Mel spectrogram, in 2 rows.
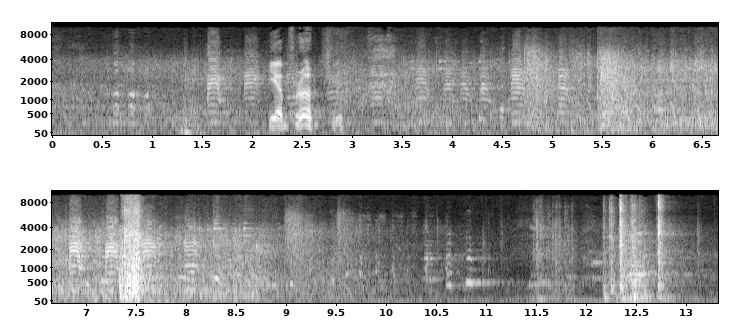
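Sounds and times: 
car engine rattling and churning: 0.0 - 10.6
clattering noise of a car stopping: 0.0 - 13.2
laughter: 0.0 - 13.3
speech: 2.2 - 3.4
sharp bang: 2.8 - 9.5.

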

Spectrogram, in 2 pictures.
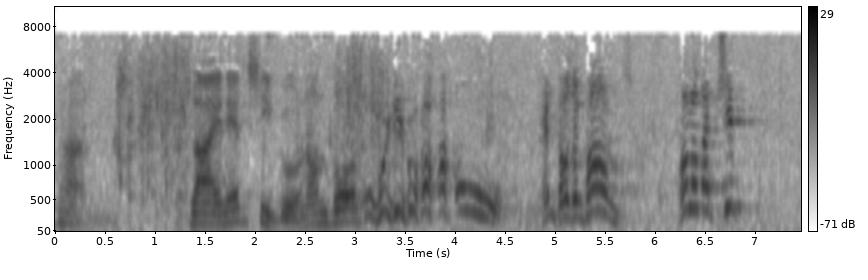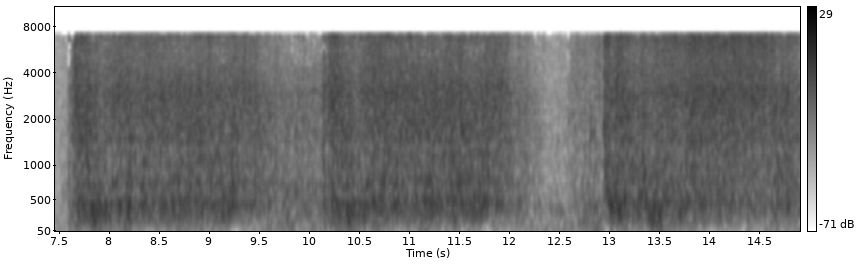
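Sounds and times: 
speech: 0.1 - 7.0
laughter: 3.0 - 4.5
loud splashes into water: 7.6 - 14.8.

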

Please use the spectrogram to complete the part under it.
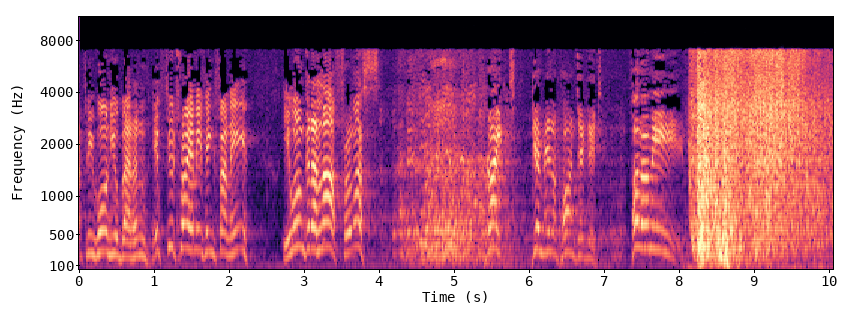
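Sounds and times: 
speech: 0.0 - 9.2
laughter: 4.0 - 5.9
water splashing as people plunge into the Atlantic: 8.1 - 10.0.

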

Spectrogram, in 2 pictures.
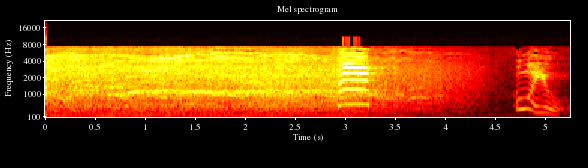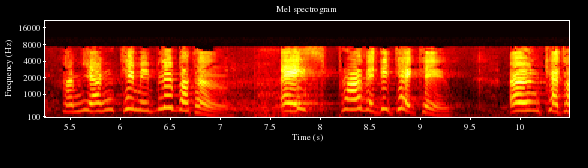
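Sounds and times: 
prerecorded applause clapping: 0.0 - 4.4
prerecorded crowd cheering: 0.0 - 4.4
speech: 4.9 - 10.4.

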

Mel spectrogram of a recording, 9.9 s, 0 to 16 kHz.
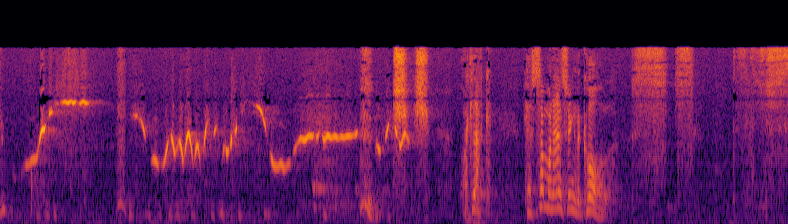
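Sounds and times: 
person whistling a short melodic tune: 0.3 - 5.4
speech: 5.9 - 7.8.

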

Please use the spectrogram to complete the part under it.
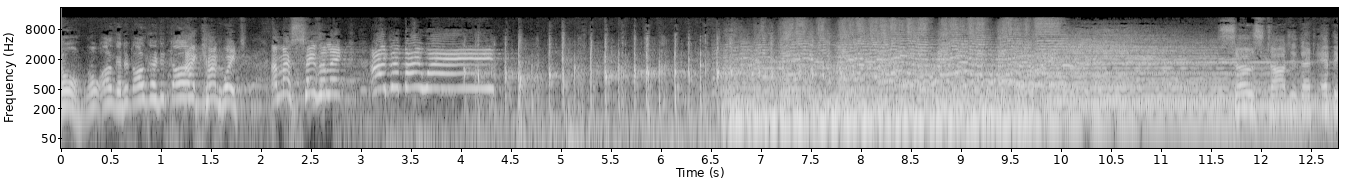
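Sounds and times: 
speech: 0.0 - 4.7, 11.7 - 12.7
galloping hoofbeats: 3.5 - 9.4
dense wash of music: 6.6 - 12.7.

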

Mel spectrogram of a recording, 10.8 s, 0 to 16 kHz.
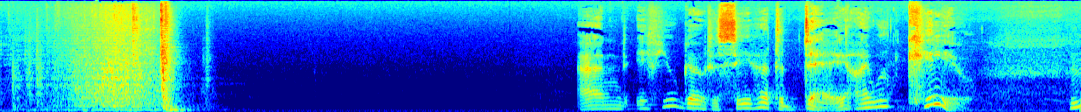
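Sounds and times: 
automatic door sliding open with a mechanical whoosh: 0.1 - 1.9
speech: 5.8 - 9.8.

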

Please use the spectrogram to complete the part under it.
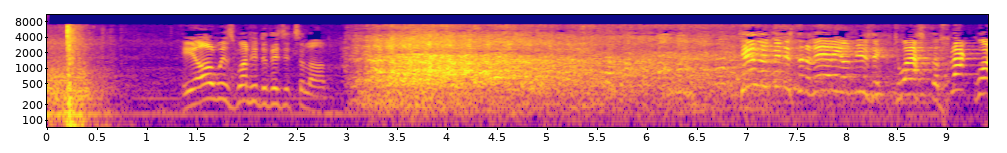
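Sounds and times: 
door thudding shut: 0.1 - 0.8
speech: 1.4 - 4.8, 8.5 - 9.4
laughter: 2.9 - 7.7.

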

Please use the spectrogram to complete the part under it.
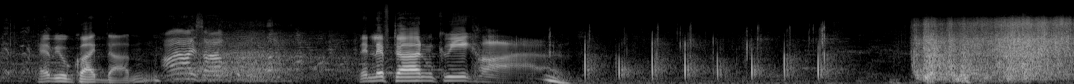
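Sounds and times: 
laughter: 0.0 - 3.8
speech: 0.4 - 2.9, 3.6 - 5.7
footsteps on a hard surface: 5.7 - 8.4
person plunging into water with a splash: 9.1 - 10.7.

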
